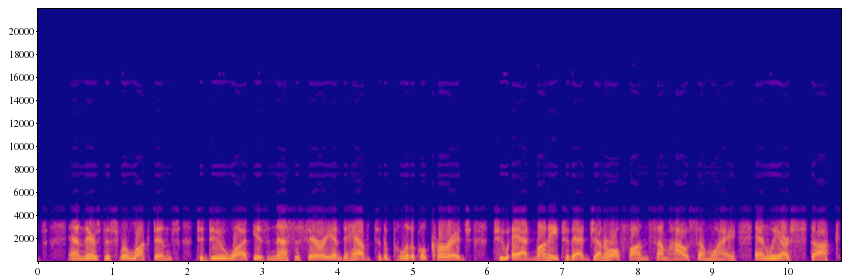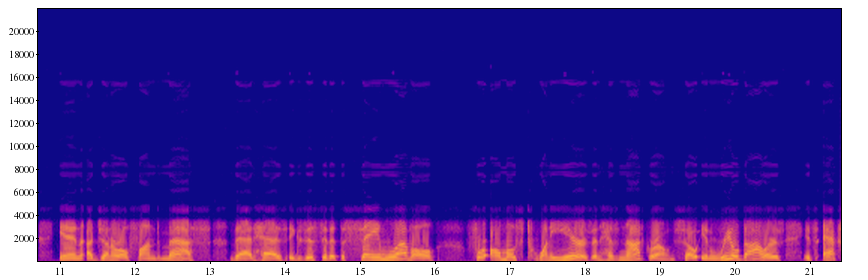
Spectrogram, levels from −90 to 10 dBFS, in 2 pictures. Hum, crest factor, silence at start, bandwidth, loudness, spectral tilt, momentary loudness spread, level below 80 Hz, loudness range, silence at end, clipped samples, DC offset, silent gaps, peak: none; 14 dB; 0.05 s; 4.9 kHz; -19 LUFS; -8 dB/octave; 7 LU; -64 dBFS; 2 LU; 0 s; under 0.1%; under 0.1%; none; -4 dBFS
